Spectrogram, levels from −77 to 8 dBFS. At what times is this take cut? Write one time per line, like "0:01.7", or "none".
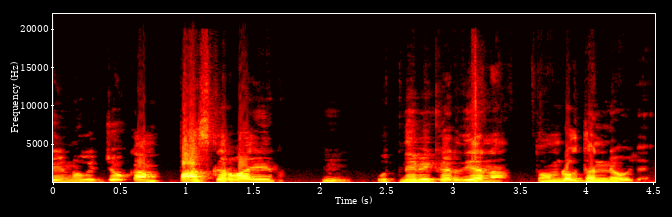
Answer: none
